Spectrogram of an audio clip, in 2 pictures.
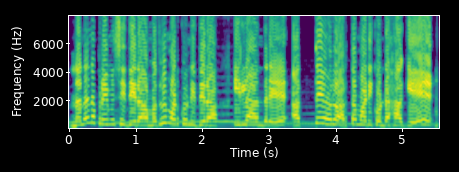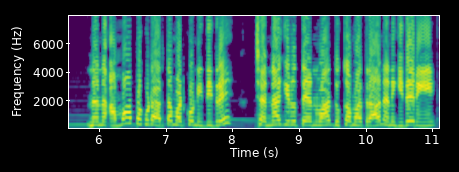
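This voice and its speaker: A woman's voice: high voice, normal speed, lightly acted. A woman voicing a sad but loyal young wife in a cartoon story, with music under the voice. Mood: wistful.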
